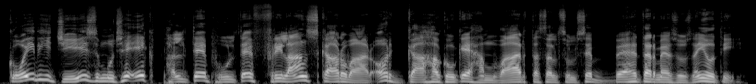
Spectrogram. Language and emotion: Urdu, happy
